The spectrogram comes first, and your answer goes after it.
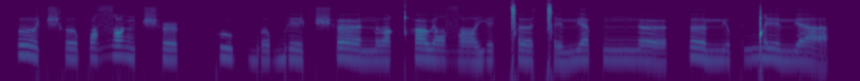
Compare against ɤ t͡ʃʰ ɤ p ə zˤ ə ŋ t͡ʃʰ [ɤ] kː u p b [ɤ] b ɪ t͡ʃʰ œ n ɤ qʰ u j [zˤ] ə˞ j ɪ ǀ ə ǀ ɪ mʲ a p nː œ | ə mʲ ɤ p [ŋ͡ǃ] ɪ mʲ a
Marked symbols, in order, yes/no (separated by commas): no, yes, yes, yes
